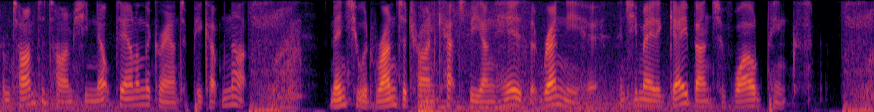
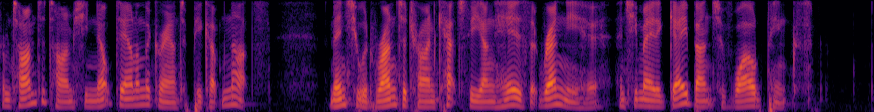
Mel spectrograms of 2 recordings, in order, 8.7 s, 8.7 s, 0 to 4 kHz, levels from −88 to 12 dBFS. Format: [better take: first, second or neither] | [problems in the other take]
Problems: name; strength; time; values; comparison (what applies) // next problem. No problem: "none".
second | background sound (Explosion); 11 dB below the speech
